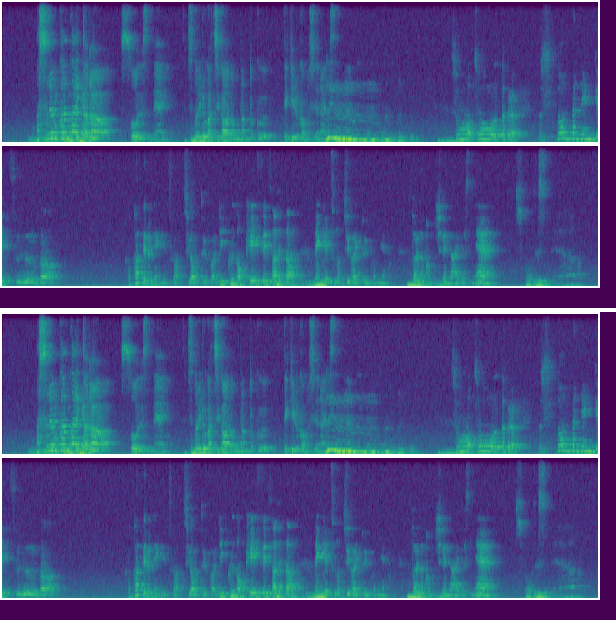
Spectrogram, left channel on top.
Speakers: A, on the left; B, on the right.
A: う、もうニョキニョキニョキ。
B: まあ、それを考えたら、そうですね。
A: うん、
B: 土の色が違うのも納得できるかもしれないですね。
A: うん、うん、うん、うん、うん、うん、うん。うん
B: うん。
A: そう、そう、だから、そんな年月がかかってる年月が違うというか、陸の形成された年月の違いというかね、
B: うん。うん。
A: そういうのかもしれないですね。
B: うん。そうですね。
A: うん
